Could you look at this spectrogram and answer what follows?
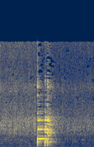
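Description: Fried potatoes and eggs drop into a pan of sizzling spice paste made with dried and green chillies. Two quick splashy bursts of sizzle rise over a low background hiss.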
